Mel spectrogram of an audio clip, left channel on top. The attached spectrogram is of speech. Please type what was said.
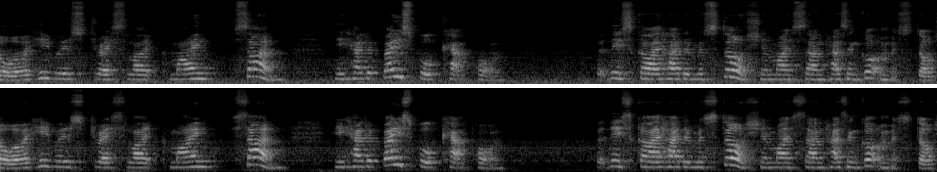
he was dressed like my son. He had a baseball cap on, but this guy had a moustache, and my son hasn't got a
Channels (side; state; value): left; noise; rumble, 17 dB below the sound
